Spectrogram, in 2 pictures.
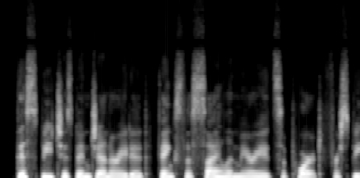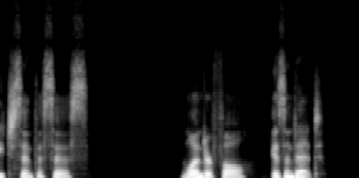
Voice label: speech test en US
